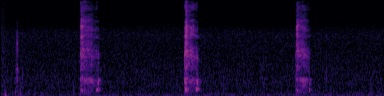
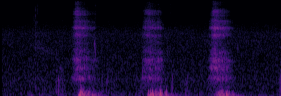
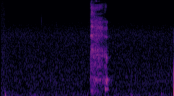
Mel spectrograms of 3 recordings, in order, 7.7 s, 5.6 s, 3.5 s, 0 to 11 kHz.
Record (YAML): three_cough_length: 7.7 s
three_cough_amplitude: 912
three_cough_signal_mean_std_ratio: 0.34
exhalation_length: 5.6 s
exhalation_amplitude: 1384
exhalation_signal_mean_std_ratio: 0.47
cough_length: 3.5 s
cough_amplitude: 606
cough_signal_mean_std_ratio: 0.39
survey_phase: beta (2021-08-13 to 2022-03-07)
age: 18-44
gender: Female
wearing_mask: 'No'
symptom_none: true
smoker_status: Never smoked
respiratory_condition_asthma: false
respiratory_condition_other: false
recruitment_source: REACT
submission_delay: 1 day
covid_test_result: Negative
covid_test_method: RT-qPCR
influenza_a_test_result: Negative
influenza_b_test_result: Negative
